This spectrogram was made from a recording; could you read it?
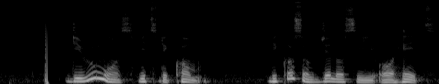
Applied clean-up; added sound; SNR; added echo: none; none; none; none.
